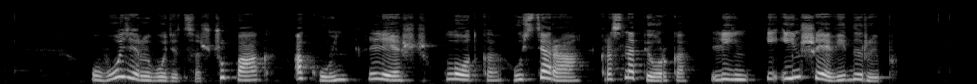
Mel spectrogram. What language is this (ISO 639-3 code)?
bel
